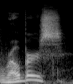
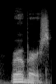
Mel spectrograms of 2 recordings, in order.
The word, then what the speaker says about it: Roebers: where people were saying that's an ooh sound like the OE in our word shoe. S H O E. It's pronounced oo. So rubers.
